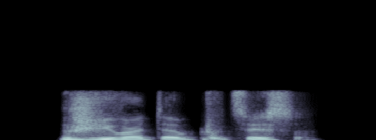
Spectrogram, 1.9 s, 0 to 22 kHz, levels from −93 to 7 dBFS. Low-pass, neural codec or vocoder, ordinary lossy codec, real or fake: none; codec, 16 kHz, 1 kbps, X-Codec, HuBERT features, trained on balanced general audio; none; fake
